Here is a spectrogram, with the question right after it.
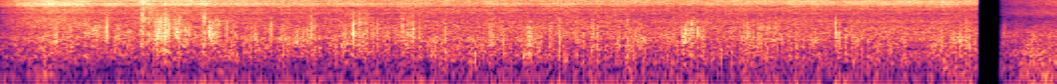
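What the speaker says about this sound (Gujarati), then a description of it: "વરસાદ આવે છે અને તમે જોઈ શકો છો નજારો" Rain falls steadily at a dam, a dense, loud, continuous hiss close to the microphone, with no voices and a brief cut near the end.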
